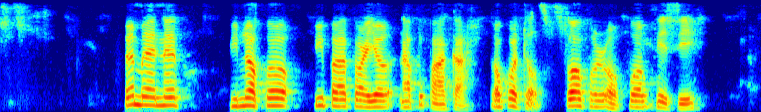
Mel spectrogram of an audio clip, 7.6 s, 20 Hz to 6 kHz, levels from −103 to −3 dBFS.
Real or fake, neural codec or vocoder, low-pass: fake; codec, 24 kHz, 0.9 kbps, WavTokenizer, medium speech release version 2; 5.4 kHz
